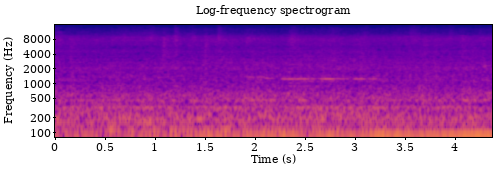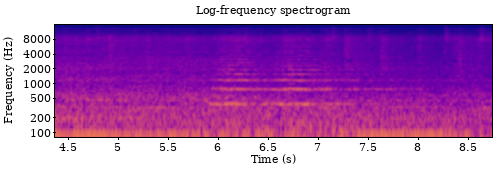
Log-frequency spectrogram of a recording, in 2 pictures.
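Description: PNR passenger train of INKA coaches, hauled by diesel-hydraulic locomotive INKA DHL 9002, rolling along the track with a steady low hum and rail noise. A horn sounds for about a second around six seconds in.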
